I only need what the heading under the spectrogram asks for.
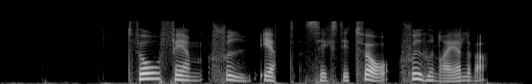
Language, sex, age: Swedish, female, 35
